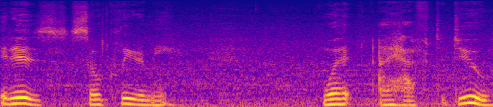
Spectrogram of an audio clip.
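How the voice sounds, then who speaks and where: Noticeable background noise lies under speech delivered at a very slow pace. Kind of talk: free-flowing thought monologue.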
